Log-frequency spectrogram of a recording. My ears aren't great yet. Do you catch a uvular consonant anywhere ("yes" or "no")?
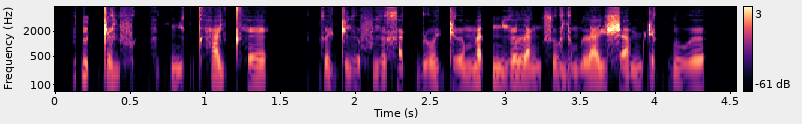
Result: no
